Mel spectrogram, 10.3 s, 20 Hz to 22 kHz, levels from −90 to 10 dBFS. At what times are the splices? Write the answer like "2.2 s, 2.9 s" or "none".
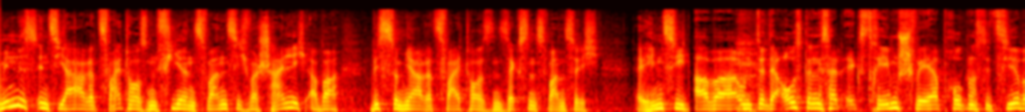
6.9 s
